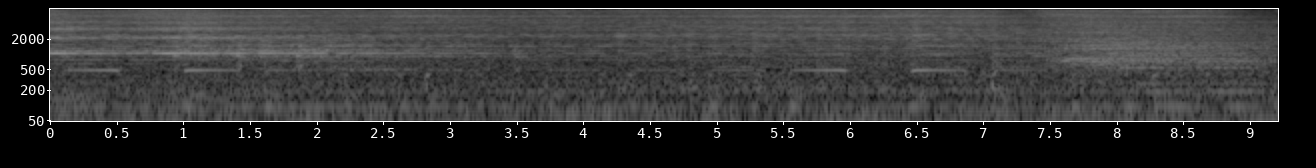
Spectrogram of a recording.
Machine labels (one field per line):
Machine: slide rail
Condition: normal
